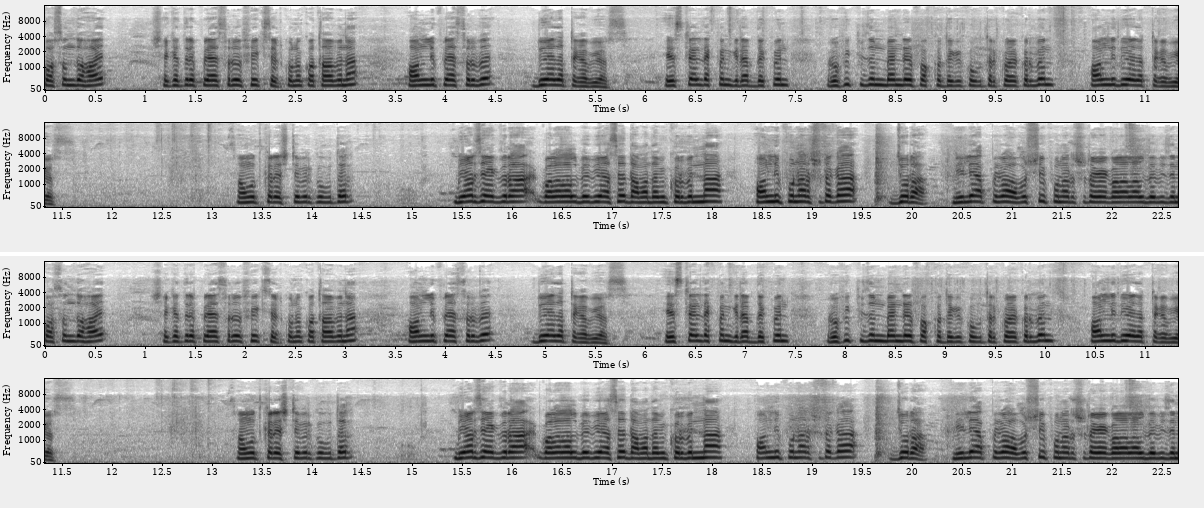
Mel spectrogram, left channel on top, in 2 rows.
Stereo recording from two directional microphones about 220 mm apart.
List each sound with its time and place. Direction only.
0.0 s speech: 10° left (ahead or behind)
13.2 s speech: 5° left (ahead or behind)
15.4 s speech: centre (ahead or behind)
18.4 s speech: 40° left (ahead or behind)
19.8 s speech: 15° left (ahead or behind); by 22.6 s 10° right (ahead or behind)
